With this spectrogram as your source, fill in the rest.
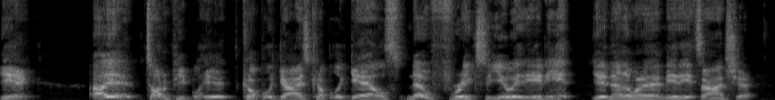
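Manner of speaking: put-on Australian-accented character voice. Speaker acts out a movie character's lines; australian accent impression. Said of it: "Are killing with the Australian accent".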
